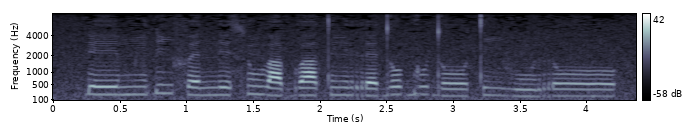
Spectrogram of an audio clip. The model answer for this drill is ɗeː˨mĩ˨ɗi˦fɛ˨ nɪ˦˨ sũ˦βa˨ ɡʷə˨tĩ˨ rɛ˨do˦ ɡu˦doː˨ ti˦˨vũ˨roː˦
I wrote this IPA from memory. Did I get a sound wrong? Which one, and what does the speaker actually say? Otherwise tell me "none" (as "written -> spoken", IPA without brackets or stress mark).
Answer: ə˨ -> a˨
